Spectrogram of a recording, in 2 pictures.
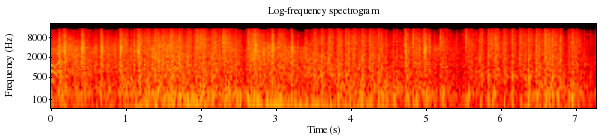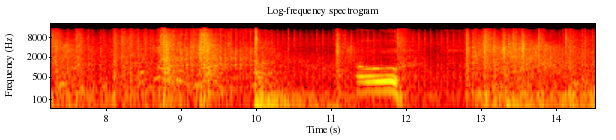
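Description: Dense battlefield gunfire in the World War II shooter Brothers in Arms: Hell's Highway, rapid rifle and machine-gun shots crackling throughout, with a heavier blast near the end and voices shouting in the mix.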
